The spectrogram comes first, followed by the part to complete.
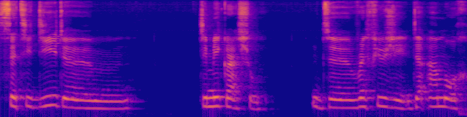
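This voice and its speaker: A woman with a non-native accent, a dark, mellow tone, fairly even intonation and a very slow pace. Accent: foreign accent in French. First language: not French (speaking French). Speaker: actress applying for an artist residency. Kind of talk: video application pitch. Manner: halting, many hesitations.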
